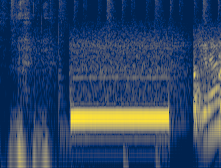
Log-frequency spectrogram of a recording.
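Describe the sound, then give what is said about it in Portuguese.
A telephone dial tone while calling someone: a single loud, steady tone of about one second, with talking just before it and voices resuming right after. “Agora vamos ligar para ela.”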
